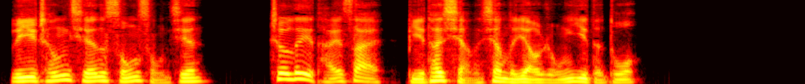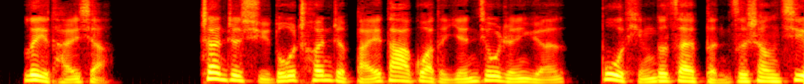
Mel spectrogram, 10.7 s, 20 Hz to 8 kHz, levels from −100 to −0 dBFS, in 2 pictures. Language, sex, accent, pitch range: Chinese, male, native, 100-150 Hz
